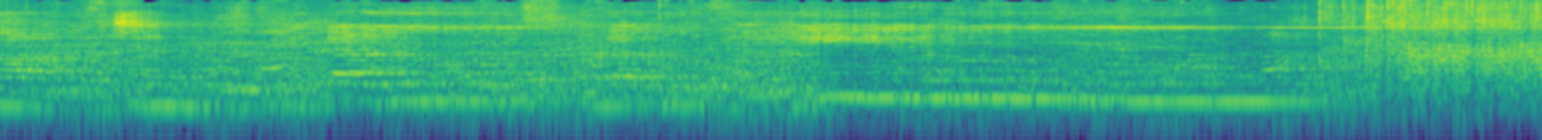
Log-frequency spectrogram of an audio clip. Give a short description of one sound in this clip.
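Young girls sing together through microphones and loudspeakers.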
